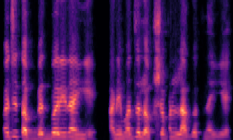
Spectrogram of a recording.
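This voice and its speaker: A woman's voice: on the high side, lively intonation, a little fast, pushed and bright, no echo. Woman narrator doing a weary, lovesick young man, dry, close. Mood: downcast. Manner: subdued, weary.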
